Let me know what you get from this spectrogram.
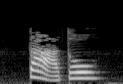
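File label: "大都" Mandarin Chinese; hsk; chinese-flashcards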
